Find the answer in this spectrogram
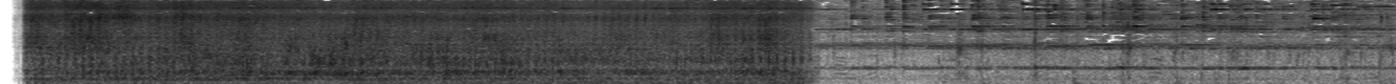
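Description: Helicopter running close by, hovering low over a helipad: a loud, steady rotor and engine sound that cuts off suddenly about five seconds in. After the cut comes a quieter stretch of pack-mule bells ringing on a trail.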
